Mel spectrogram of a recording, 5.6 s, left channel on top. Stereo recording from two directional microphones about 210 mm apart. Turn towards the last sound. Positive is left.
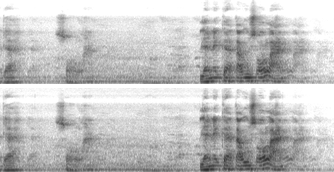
turn(degrees=-45)  # may be behind; listen again after turning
